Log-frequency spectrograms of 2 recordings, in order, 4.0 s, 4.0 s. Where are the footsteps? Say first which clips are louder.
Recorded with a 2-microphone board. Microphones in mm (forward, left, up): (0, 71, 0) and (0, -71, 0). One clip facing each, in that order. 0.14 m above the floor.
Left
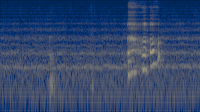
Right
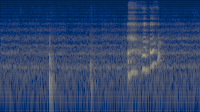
Right 9 dB; 85° right, 0.8 m.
